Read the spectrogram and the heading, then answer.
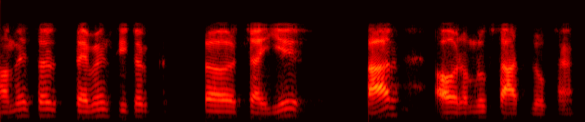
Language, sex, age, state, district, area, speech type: Hindi, male, 45-60, Uttar Pradesh, Sonbhadra, rural, conversation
